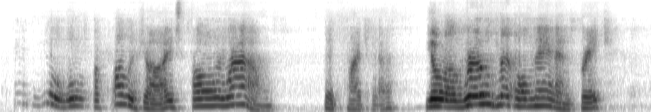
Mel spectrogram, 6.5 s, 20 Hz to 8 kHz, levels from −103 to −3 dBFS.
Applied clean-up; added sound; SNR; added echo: neural mask model DeepFilterNet 3.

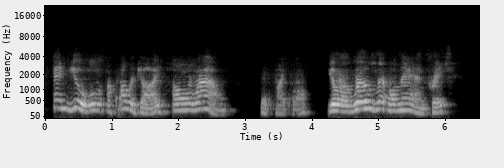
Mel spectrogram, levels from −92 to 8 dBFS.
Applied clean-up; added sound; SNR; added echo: neural mask model Resemble Enhance denoiser.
